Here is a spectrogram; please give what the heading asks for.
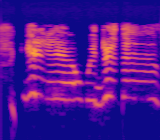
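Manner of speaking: high soft mock boast; breathy little brag; mock Brian. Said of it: "And Brian's like".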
